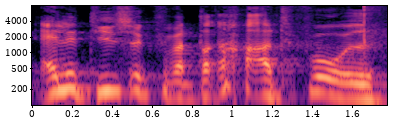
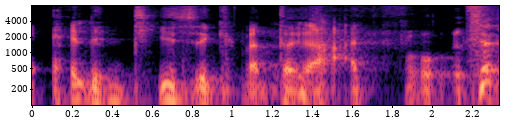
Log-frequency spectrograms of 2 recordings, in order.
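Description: First: High, slow awe; theatrical high marvelling; acted amazement. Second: Very slow, drawn-out deadpan reading; slow, dragged-out mock awe; mock repeat. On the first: A narrator's reading. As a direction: draw it out in high-pitched wonder. Deacon marvels at the land. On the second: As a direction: repeat it slowly in your usual pitch. Reader repeats the line mockingly.

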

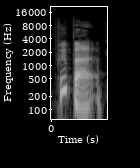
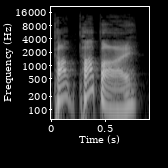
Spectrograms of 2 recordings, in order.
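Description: First: First syllable of "Popeye" rhymes with loop; "Poopeye" pronunciation. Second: First syllable of "Popeye" rhymes with top; "Popeye" with an ah, questioning it; usual "Popeye" pronunciation. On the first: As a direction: say "Popeye" as POOP-eye. Checking the odd name he heard. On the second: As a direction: say "Popeye" as POP-eye. Corrects toward the familiar name. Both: Real, not acted.

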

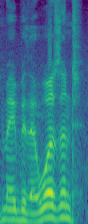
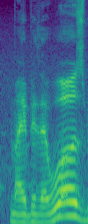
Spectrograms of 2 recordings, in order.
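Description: First: Louder, rising sneer on wasn't; mock him with wasn't. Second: Sneering guard, falling tone. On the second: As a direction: toss it off with a sneer. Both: A narrator's reading. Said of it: "the other guard sneered".

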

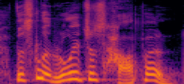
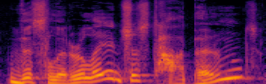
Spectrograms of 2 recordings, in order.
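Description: First: Mocking, much higher take on "literally"; Miles McInnes voice. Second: Said in the usual way. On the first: Shown as a demonstration. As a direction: read it as a whiny activist. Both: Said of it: "I'm gonna read it in my Miles McInnes voice".

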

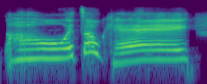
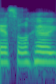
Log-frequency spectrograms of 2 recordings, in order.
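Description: First: Slow, higher, brushing-off oh it's okay; dismissive brush-off. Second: Put-on gentle, accepting it's okay to a child; reassuring. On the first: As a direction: wave the feeling away. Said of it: "We're not telling them that". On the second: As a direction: accept the feeling kindly. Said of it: "So I might say". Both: Shown as a demonstration.

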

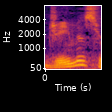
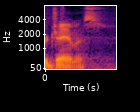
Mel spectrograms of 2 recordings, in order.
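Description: First: "Jamis" said as JAY-miss; long "ay" in the first syllable of "Jamis"; long-a pronunciation. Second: "Jamis" said as JAM-iss; short "a" as in jam in "Jamis"; short-a pronunciation. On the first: Host asking guest how the name is said, "Jamis" as JAY-miss. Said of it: "is it Jamis or Jamis". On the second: Host offering guest the other option, "Jamis" as JAM-iss. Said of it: "I had always pronounced it that way". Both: Shown as a demonstration.

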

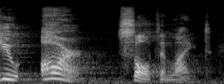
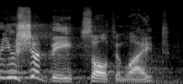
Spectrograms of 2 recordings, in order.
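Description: First: Slow, with a weighty "are" and a falling end; "are" drawn out as a settled fact; stress on ARE. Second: "should" stressed, line left hanging. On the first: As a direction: land firmly on "are", then drop low. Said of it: "But he says". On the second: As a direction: lower voice, "should" leaned on, rising at the end. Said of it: "he doesn't say". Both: Shown as a demonstration.

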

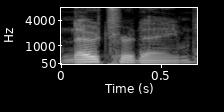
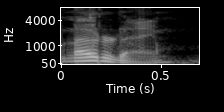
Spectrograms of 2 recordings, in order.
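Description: First: "Notre Dame" said as Notra Dame, R before the vowel; alternative pronunciation. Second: "Notre Dame" said as Noter Dame, like "voter"; alternative pronunciation. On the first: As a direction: say "Notre Dame" as NOH-truh daym. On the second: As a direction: say "Notre Dame" as NOH-ter daym. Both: Shown as a demonstration. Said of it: "Some people call it".

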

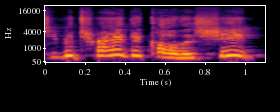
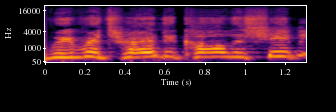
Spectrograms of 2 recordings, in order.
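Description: First: High, fast incredulous echo; amused rancher. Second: Said in the usual way. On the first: Retold or imitated. The rancher to the tourists, high amused disbelief. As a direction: repeat it back in amused disbelief. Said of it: "And he goes". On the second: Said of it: "And I said".

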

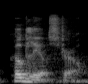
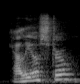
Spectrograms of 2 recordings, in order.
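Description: First: "Cogliostro" with a "Coh" start, falling like a statement; settled pronunciation. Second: "Cagliostro" with a "Cal" start, higher, as a question; unsure pronunciation. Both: Real, not acted. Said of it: "that's why I get confused".

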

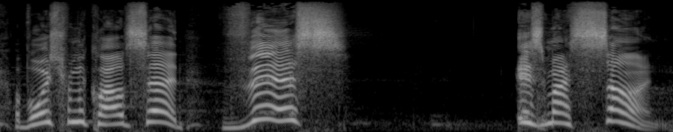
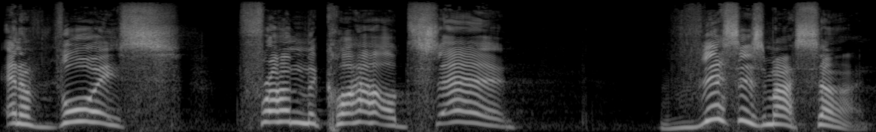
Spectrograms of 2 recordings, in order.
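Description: First: Emphatic preaching. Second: Solemn scripture reading. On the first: Repeating the verse with force. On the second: Reading God's words from scripture. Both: Acted.

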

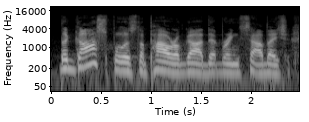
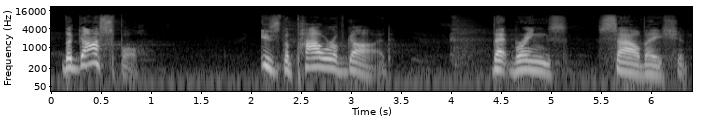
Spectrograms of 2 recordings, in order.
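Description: First: Said in the usual way. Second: Each phrase set apart by long pauses; slow, weighty reading. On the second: Shown as a demonstration. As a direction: lay down gospel, power and salvation slowly, one by one.

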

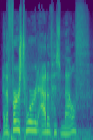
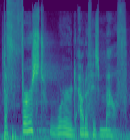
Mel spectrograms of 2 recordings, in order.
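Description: First: Said in the usual way. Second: Hushed repeat. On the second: Real, not acted.

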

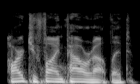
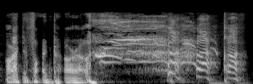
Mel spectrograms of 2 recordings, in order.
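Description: First: Said in the usual way. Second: High, slow hammed-up raspy voice; Selma voice. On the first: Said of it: "reading these as Rorschach". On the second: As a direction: stretch it out in a comic old voice. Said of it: "Now I sound like Selma".

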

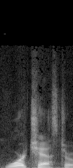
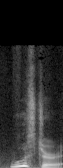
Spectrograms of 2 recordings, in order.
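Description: First: Worcester said as WOR-chester; spelling pronunciation. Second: Worcester said as WOO-ster, two syllables; learned pronunciation. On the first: Host recalling an argument over a town name, spelling pronunciation. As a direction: sound out Worcester as written, with "chester" at the end. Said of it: "arguing about how to pronounce". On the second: Host giving the pronunciation he learned, two-syllable WOO-ster. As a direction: say Worcester short, as "wooster". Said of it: "as I learned". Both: Shown as a demonstration.

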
